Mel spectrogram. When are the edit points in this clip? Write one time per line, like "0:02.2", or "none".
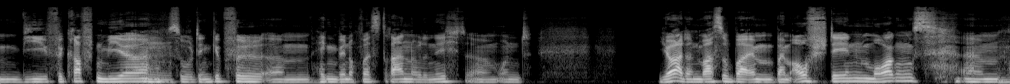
none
